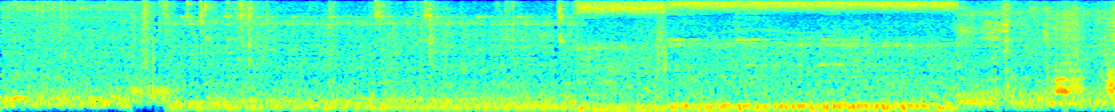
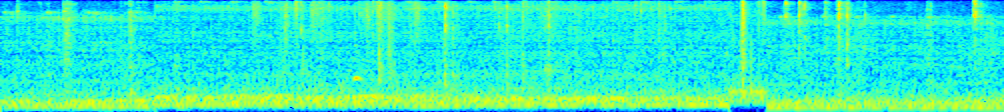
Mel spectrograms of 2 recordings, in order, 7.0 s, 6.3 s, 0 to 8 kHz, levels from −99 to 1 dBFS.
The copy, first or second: first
